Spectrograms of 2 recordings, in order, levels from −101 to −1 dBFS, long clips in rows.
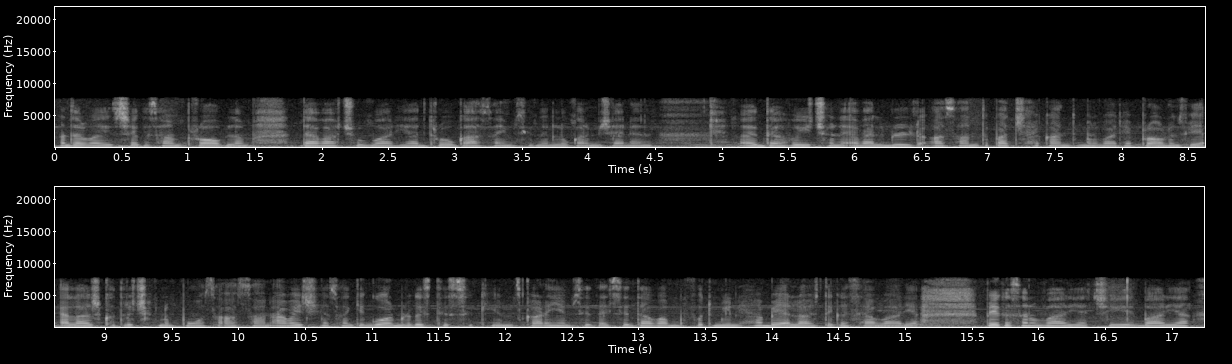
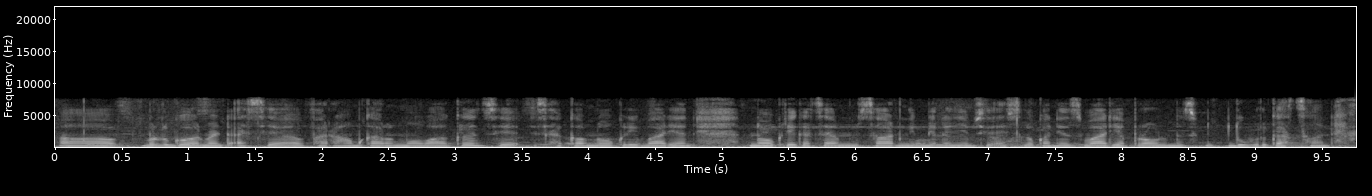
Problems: background sounds at intervals, continuous background conversations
